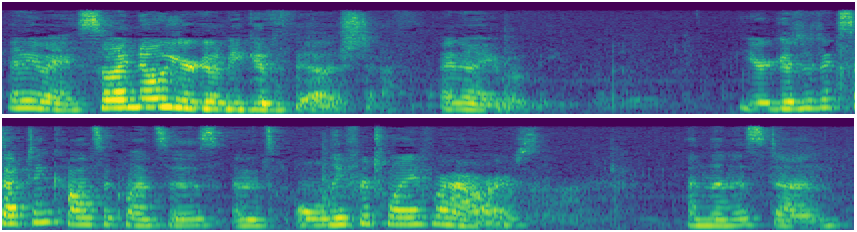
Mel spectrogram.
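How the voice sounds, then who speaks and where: A middle-aged woman speaks in a calm, gentle, reassuring way as a parenting teacher. Her voice sits at an ordinary pitch for a woman. The recording is taken from a distance, with a faint hiss behind it. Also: fairly quick.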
